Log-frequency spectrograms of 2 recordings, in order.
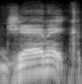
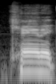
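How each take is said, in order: First: The name is said the Turkish way. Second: The name is said the American way. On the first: This is how it is said in Turkey. "that's how they pronounce it in Turkey" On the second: This is how it is said in the US. "here in the U S, Canik is how we pronounce it"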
